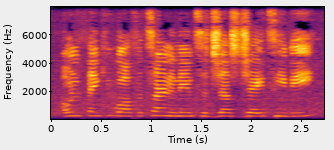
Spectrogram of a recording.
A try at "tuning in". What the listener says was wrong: Turning in. Tuning. You said turning.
